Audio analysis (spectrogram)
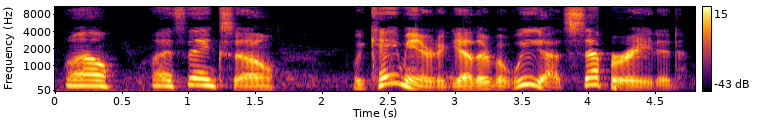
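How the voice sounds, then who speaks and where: A man playing a goofy, excitable, scatterbrained teenage boy in a 1940s-style radio comedy. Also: medium pitch, a little slow, full character voice. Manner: exclamatory, swooping.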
